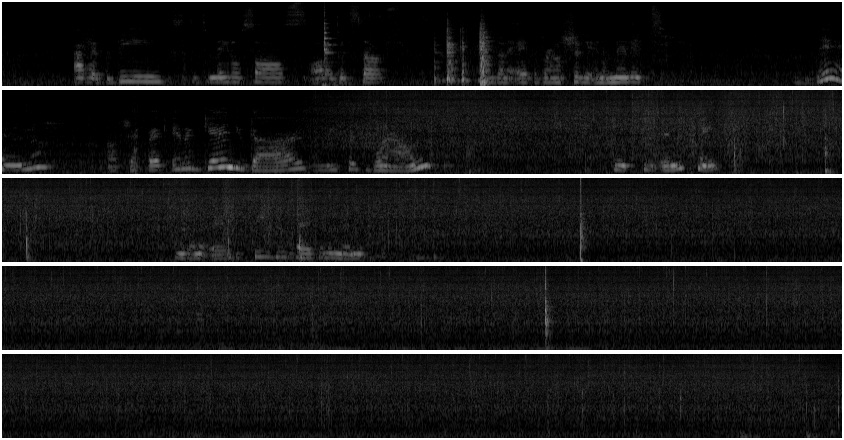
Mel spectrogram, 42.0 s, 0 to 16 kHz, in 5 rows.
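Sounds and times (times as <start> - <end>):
meat sizzling in frying pan: 7.7 - 42.0.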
